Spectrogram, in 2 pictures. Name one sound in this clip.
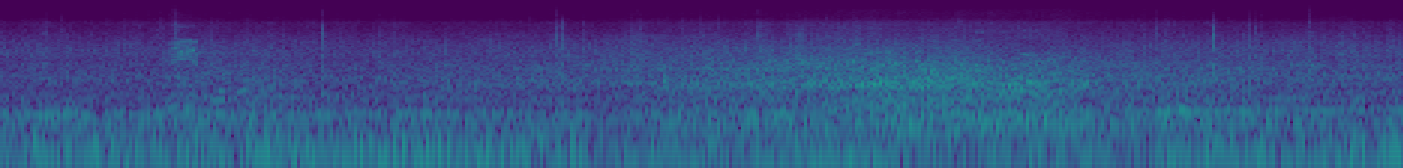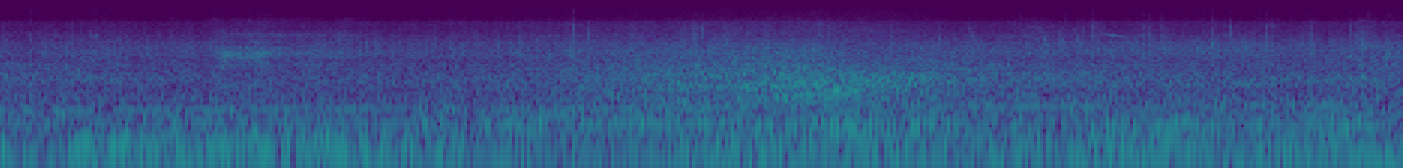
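Wind rumbles steadily against the microphone while cycling outdoors.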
